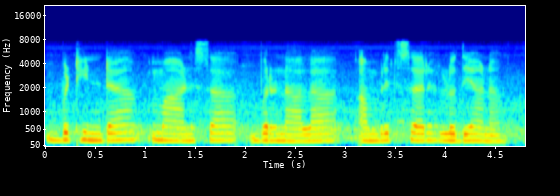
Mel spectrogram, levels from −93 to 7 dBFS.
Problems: background sounds at intervals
